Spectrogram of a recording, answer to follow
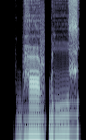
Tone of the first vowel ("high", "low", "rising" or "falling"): low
